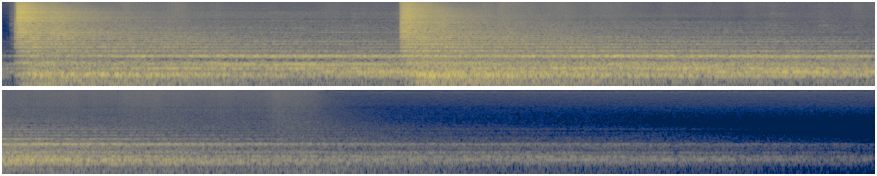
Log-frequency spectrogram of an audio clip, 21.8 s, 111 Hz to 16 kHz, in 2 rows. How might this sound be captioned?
LAYERS 001 - Alien Artillery is an extensive multisample package containing 73 samples covering C0 till C6. The key name is included in the sample name. The sound of Alien Artillery is like an organic alien outer space soundscape. It was created using Kontakt 3 within Cubase.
